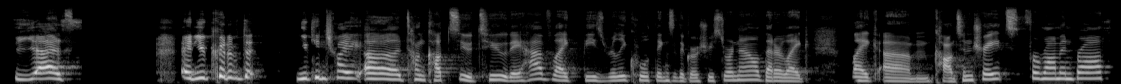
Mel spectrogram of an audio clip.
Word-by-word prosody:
Yes! 265 +3 +4 1.0
And 290 -3 +6
you 295 +1 +7
could 340 +5 +5
have 295 -5 0
d - - +2 0.4
you 260 +2 +4
can 300 +1 +3
try 285 +1 0
uh 255 -3 +5
Tonkatsu 195 -4 -2
too. 215 -3 -2
They 170 0 -1
have 235 +6 -5
like 180 -3 -3
these 180 -4 -6
really 180 +3 -2
cool 190 -3 -4
things 175 -1 -7
at - - -11
the 160 - -5
grocery 155 +2 -8
store 195 +3 -5
now 205 +1 -3
that 175 -4 -3
are 165 - -2
like 155 -2 -4 0.4
like, 170 -3 -2
um, 145 -3 -4
concentrates 235 - -2
for 275 - -1
ramen 260 -1 +1
broth. 275 0 0
210 Hz, 175 wpm, -22 LUFS, 175-260 Hz, 1.0 s, you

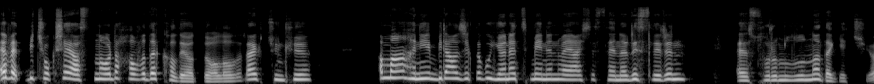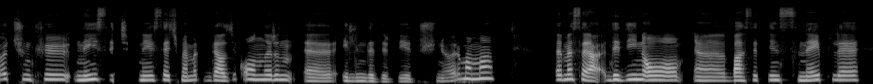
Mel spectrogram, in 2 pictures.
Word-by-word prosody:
evet, 295 -3 +7
birçok 275 -2 -1
şey 280 -3 +4
aslında 235 +2 +4
orada 250 +4 +4
havada 250 -1 +3
kalıyor 150 - -1
doğal 135 -1 0
olarak. 170 +12 0
Çünkü 225 +1 0 0.7
Ama, 300 +1 +6
hani, 265 -1 +5
birazcık 275 -2 +2
da 275 - -3
bu 280 - +3
yönetmenin 240 -1 +2
veya, 215 -1 +2
işte, 220 +2 -10
senaristlerin, 225 +3 0 0.5
ııı, 185 - +1
sorumluluğuna 200 +4 0
da 165 - +1
geçiyor. 160 - -8
Çünkü 230 0 -4
neyi 210 +4 +1
seçip 215 -4 -15
neyi 205 0 -2
seçmemek 200 -1 -5
birazcık 185 +4 -3
onların, 220 -2 0
eee, 155 -2 -4
elindedir 150 -6 -7
diye 140 -1 -9
düşünüyorum 160 - -9
ama, 270 +2 +1 0.6
ya, 220 - 0
mesela 220 -6 +1
dediğin 220 +2 +1
o, 195 -2 +1
ııı, 175 -1 -4
bahsettiğin 205 +3 -2
Snape'le 205 +2 -3
215 Hz, 145 wpm, -24 LUFS, 185-240 Hz, 0.7 s, evet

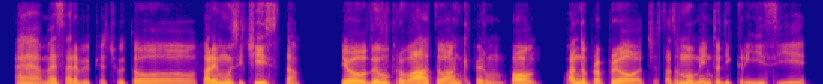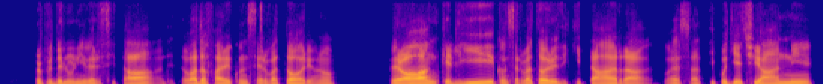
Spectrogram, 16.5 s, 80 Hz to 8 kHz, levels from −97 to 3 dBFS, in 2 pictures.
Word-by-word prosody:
Eh, 125 - -2
a 130 -2 -1
me 125 +3 0
sarebbe 125 -3 -2
piaciuto 110 -2 -3
fare 120 0 +7
musicista. 120 -2 +1 0.4
Io 120 0 +7
avevo 140 +3 +4
provato 135 +3 +5
anche 130 -3 0
per 120 - -3
un 110 -3 -10
po', 120 +5 +5 0.2
quando 125 +3 +3
proprio 115 -1 +2
c'è 110 - -25
stato 110 +2 -7
un 125 - +1
momento 115 0 0
di 115 -2 -7
crisi, 110 -1 -8 0.5
proprio 105 0 -7
dell'università. 105 -1 -4
Ho 90 - -27
detto: 105 +1 -24
"Vado 105 +3 0
a - - -6
fare 110 -1 -2
il - - -4
conservatorio", 105 -1 -4
no. 105 +2 -11 0.5
Però 115 -1 +3
anche 125 -2 +3
lì, 120 +3 -1
il 120 - -2
conservatorio 115 +1 -1
di 110 - -17
chitarra 115 -4 -3
ve 110 -1 -9
sa 105 +1 -13
tipo 115 +1 -8
10 115 +3 -2
anni 115 +1 -1
115 Hz, 160 wpm, -24 LUFS, 105-120 Hz, 0.5 s, fare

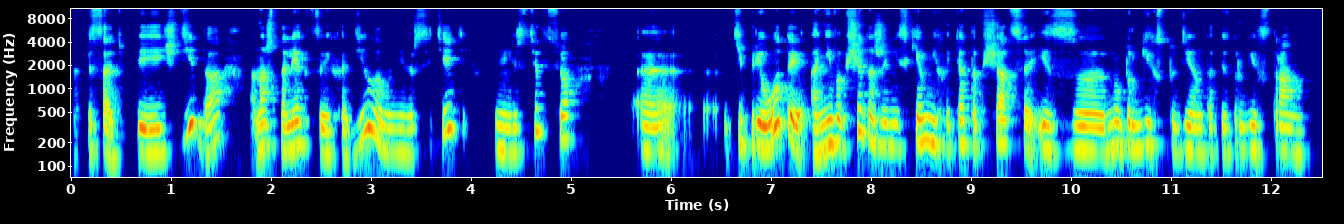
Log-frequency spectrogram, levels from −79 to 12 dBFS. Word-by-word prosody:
писать 130 -6 -2
PHD, 160 - +3
да, - - -2 0.2
она 180 - 0
ж 180 - -5
на - - +1
лекции 185 -4 +2
ходила 175 - +1
в - - -1
университете 155 - -4 0.3
университет- 160 - -3
всё. 225 -4 -3 0.7
Э, 160 -1 0 0.6
киприоты- 360 +3 +6
они 170 +6 +3
вообще 240 +7 0
даже 190 -7 0
ни 175 - -4
с 175 - -9
кем 210 +1 +2
не 195 - +2
хотят 195 0 -4
общаться 100 - -1
из, 165 0 -2
э, 160 -1 +4
ну, 180 +1 -1
других 180 +1 -2
студентов, 155 -4 -3
из 155 0 -5
других 160 0 -4
стран. 155 -4 -4
165 Hz, 150 wpm, -22 LUFS, 155-195 Hz, 0.7 s, киприоты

